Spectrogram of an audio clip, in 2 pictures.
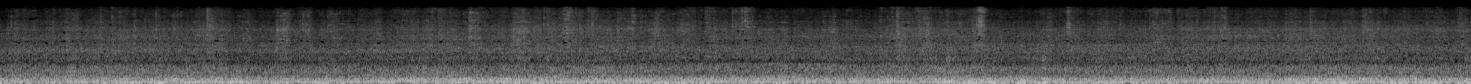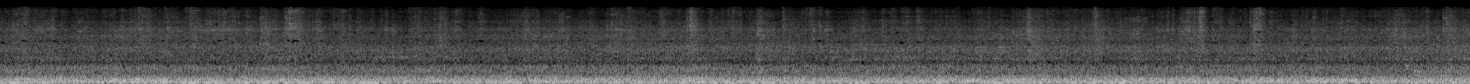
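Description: Freight train of tank wagons rolling past close by: a steady rumble of wheels on rails with scattered clicks from the wheels crossing rail joints.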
